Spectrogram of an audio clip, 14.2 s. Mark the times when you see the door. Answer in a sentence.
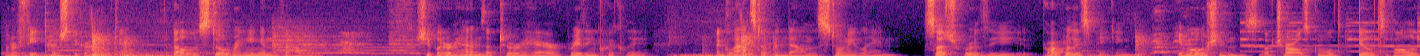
The door can be heard from 0.1 to 1.9 s, from 6.7 to 7.8 s and from 10.7 to 11.4 s.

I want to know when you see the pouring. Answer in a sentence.
You can't hear the pouring here.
